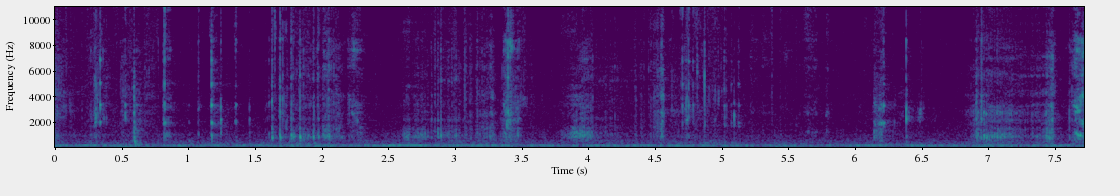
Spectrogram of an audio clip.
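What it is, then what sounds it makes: Bar of soap being shaved. A snap-off utility blade shaves thin, fibrous strands from a solid white bar of soap held in the hand, with a green soap bar lying nearby. Repeated soft, crunchy scrapes with a bright, crisp edge come in quick bursts over a steady low hum.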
